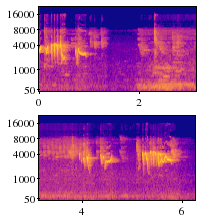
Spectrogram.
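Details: Young prinia training lure with prinia song: trilled high chirp bursts at the start and end, a rougher low rumbling passage in the middle, and a brief silence between phrases.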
